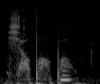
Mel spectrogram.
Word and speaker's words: 宝宝: aquí aparte de "hola" La última parte, '宝' Aunque la pronunciación es igual en el habla cotidiana se vuelve tono neutro como cuando sweet se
